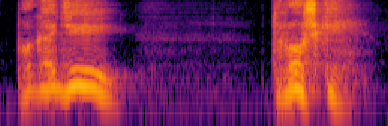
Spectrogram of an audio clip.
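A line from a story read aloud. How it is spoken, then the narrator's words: Hoarse speech. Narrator (Russian): хрипло проговорил Пантелей Прокофьевич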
